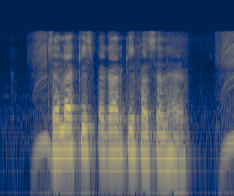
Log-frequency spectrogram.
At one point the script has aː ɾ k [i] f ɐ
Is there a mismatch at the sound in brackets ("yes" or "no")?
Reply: no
